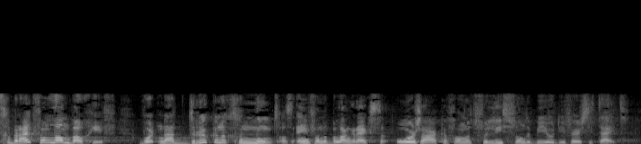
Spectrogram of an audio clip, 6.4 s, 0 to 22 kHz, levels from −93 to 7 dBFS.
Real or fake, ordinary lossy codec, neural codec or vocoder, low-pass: real; none; none; none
